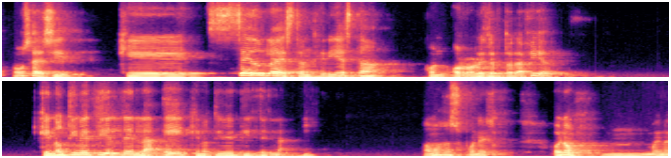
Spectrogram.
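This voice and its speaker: This man's voice sits a little high and sounds a little mellow as he teaches a university database class by live coding, stepping through the code and often pausing to check on his students. Faint typing can be heard in an echoey room.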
